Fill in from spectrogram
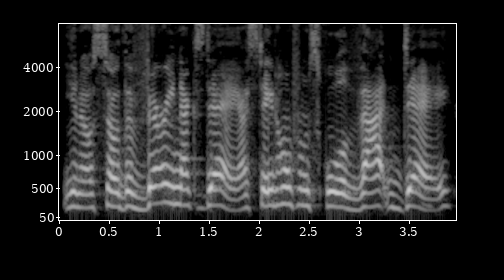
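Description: In a hotel in Singapore, an American woman speaks candidly about her past as an interview guest. Her voice is at a normal middle pitch, and she often pauses and restarts sentences with filler words.

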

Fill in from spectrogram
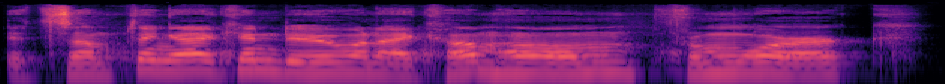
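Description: A man's voice: high voice, level tone, moderate pace, clean tone. A man hosting his own podcast, talking casually in a rambling, frank and self-deprecating way into a home microphone. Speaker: podcast host. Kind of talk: casual solo podcast monologue.

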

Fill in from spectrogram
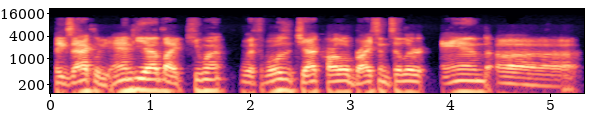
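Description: A man's voice: mid-range voice, fairly even intonation, normal speed. A young man co-hosting a podcast, bantering casually in a laid-back, slangy way. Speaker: podcast co-host. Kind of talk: casual chat.

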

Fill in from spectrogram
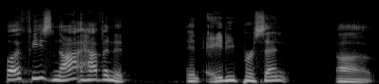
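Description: A man's voice: high voice, very animated, moderate pace. A young man co-hosting a casual sports podcast, laid-back, dropping "bro" and agreeing with "mm-hmm". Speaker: podcast co-host.

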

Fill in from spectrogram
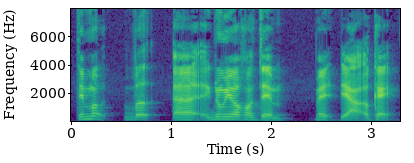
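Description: A man's voice: mid-range voice, normal speed, pushed and bright. A tired man hosting a comedic solo podcast, rambling with stammered restarts and frequent swearing, into a podcast microphone. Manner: rambling, self-interrupting, swears often. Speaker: podcast host.

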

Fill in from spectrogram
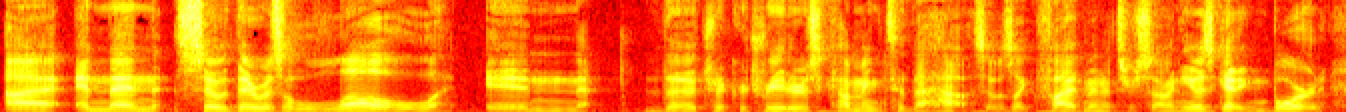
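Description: Guy cohosting a podcast, bright voice, rambles thru stories with lots of uhs. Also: mid-range voice, a little fast. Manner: rambling storyteller, many fillers and restarts. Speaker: podcast co-host. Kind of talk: casual chat.

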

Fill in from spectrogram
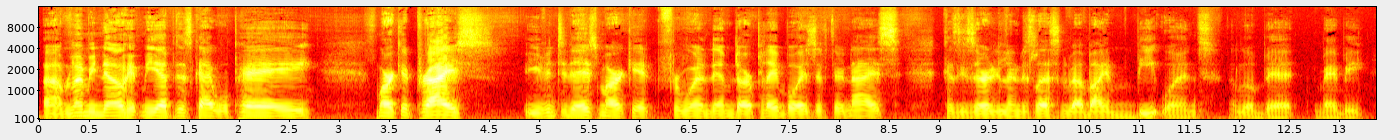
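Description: Casual male vlogger, very low pitch, rambling storyteller, pinball repair guy. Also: flat delivery, a little slow, a bit bright. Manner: rambling, chatty, keeps asking "right?".

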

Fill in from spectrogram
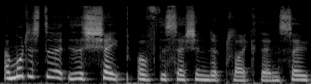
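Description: A woman's voice: a little high, expressive, normal speed. A woman interviewing in a conversational style, attentive and affirming.

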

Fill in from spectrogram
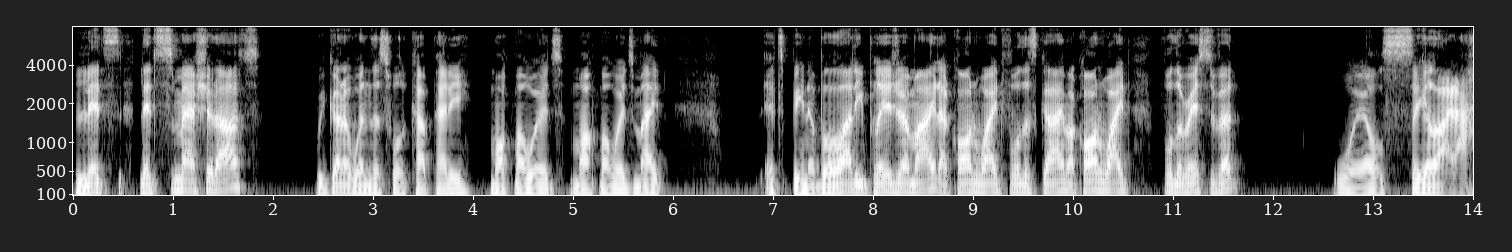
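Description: A man's voice: medium pitch, a little slow, sharp tone, smooth. A man talking sport casually in a blokey, matey tradesman's way, with mild swearing. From South Africa.

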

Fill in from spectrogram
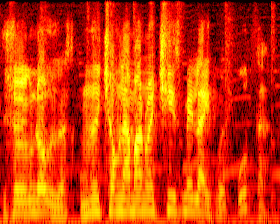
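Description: A Colombian man in his thirties chats loosely and rambles, dropping swear words as he goes. His voice sits a little high and sounds bright and forceful. Faint music plays underneath. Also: quick pace. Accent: Colombian Spanish. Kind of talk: casual chat.

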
